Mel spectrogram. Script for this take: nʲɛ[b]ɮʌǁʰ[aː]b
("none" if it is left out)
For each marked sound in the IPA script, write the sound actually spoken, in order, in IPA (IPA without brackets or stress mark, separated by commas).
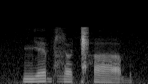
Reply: b, aː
